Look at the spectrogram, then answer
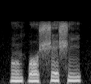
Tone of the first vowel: low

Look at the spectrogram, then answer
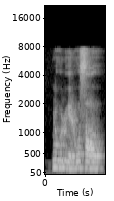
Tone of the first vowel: high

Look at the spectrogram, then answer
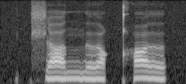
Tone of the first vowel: high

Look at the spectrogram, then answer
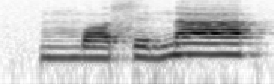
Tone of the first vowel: low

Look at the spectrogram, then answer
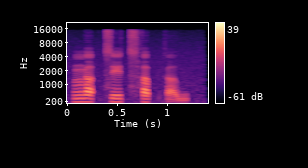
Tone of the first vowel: high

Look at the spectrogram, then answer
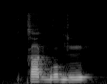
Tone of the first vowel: high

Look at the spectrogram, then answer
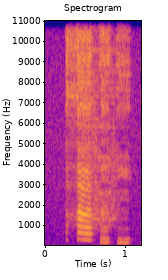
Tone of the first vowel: high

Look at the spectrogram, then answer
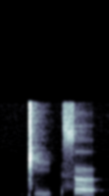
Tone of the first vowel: falling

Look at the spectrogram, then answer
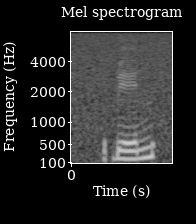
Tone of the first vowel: rising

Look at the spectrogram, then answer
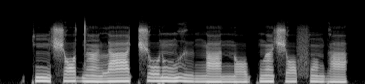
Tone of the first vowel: falling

